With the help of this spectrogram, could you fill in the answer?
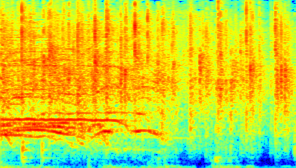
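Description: An audience at a comedy show applauds steadily for a few seconds as a performer is introduced, a dense wash of clapping with a high cheer or whistle early on, gradually thinning toward the end.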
